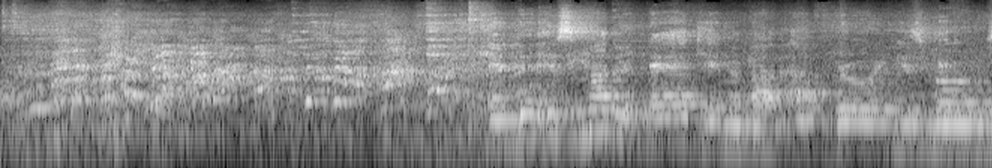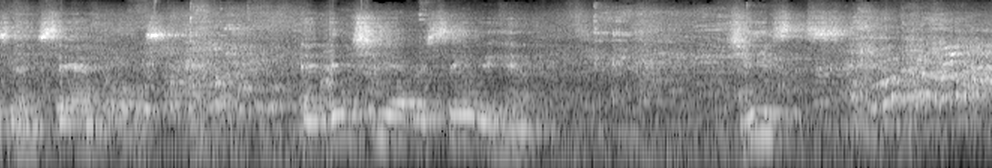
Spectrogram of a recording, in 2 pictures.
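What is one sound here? An elderly man reads aloud expressively into a microphone.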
